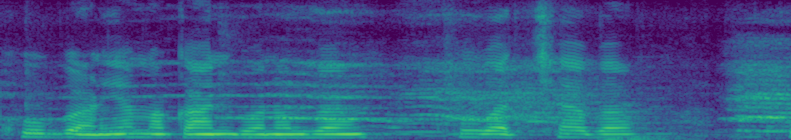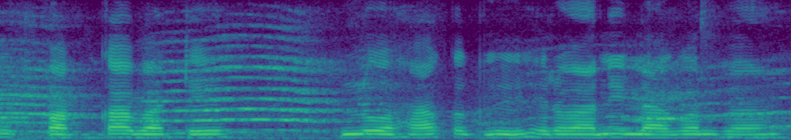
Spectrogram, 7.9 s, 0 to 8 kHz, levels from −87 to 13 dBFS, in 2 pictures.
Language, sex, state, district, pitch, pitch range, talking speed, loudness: Bhojpuri, female, Uttar Pradesh, Deoria, 180 Hz, 180-190 Hz, 130 wpm, -19 LUFS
